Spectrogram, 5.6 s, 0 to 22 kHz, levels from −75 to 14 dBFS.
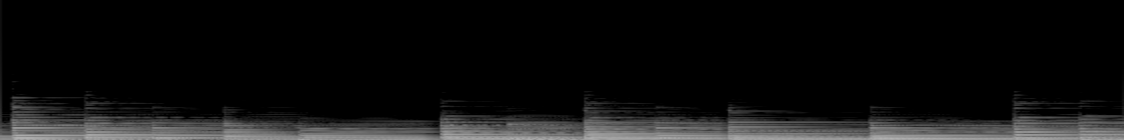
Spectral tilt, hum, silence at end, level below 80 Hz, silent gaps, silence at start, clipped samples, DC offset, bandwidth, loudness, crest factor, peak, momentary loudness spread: -9 dB/octave; none; 0 s; -54 dBFS; none; 0 s; under 0.1%; under 0.1%; 7 kHz; -20 LUFS; 14 dB; -6 dBFS; 5 LU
